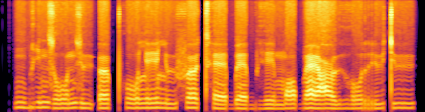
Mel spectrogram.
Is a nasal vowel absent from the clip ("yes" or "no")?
yes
